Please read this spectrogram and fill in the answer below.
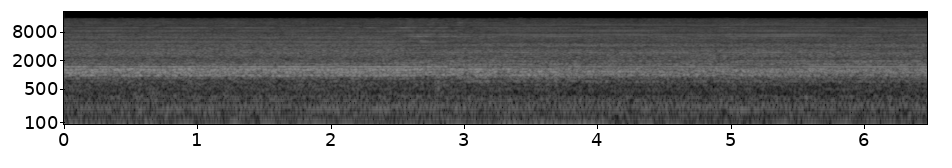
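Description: Handheld heat gun blowing hot air steadily, a rushing hiss with a constant high whine, warming vinyl helmet stripe decals to keep them pliable.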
